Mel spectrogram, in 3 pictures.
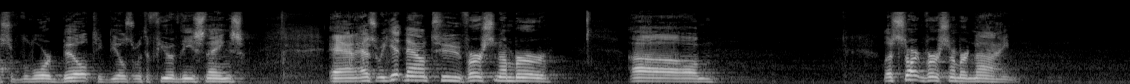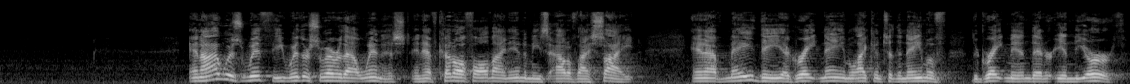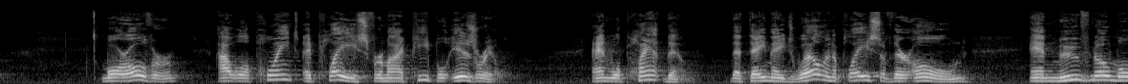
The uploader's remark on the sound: Ketha Heights Baptist Church ~ Live Broadcast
